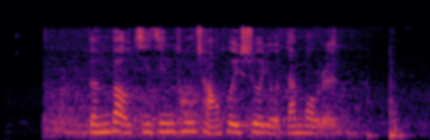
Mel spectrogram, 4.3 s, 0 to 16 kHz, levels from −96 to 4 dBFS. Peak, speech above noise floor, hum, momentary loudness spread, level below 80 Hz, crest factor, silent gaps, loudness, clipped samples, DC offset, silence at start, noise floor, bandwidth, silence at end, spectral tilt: -16 dBFS; 23 dB; none; 17 LU; -66 dBFS; 18 dB; none; -34 LUFS; under 0.1%; under 0.1%; 0.4 s; -56 dBFS; 8.4 kHz; 0.25 s; -4 dB/octave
